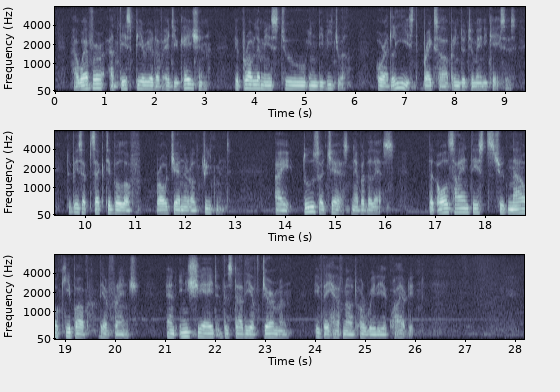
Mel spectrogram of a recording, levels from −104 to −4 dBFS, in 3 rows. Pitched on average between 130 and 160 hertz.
No: low, 115 Hz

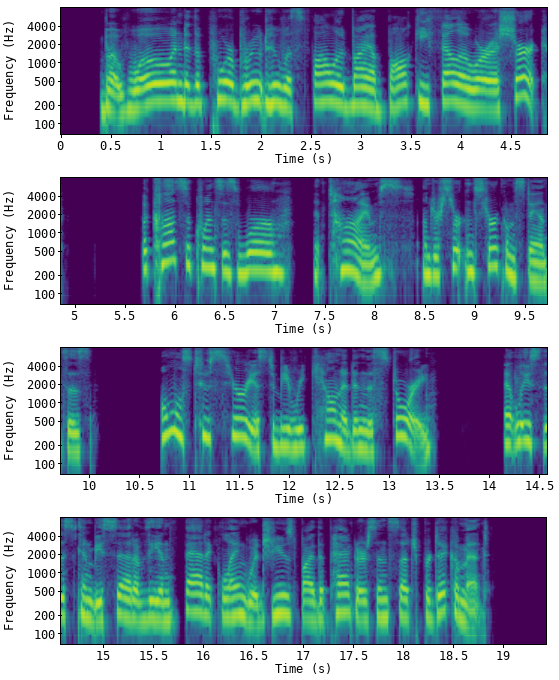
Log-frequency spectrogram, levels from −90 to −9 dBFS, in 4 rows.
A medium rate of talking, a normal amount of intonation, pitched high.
Yes: average, 155 wpm; average, 4.5 semitones; high, 205 Hz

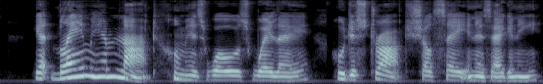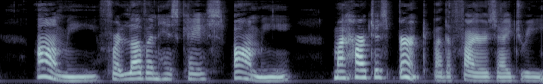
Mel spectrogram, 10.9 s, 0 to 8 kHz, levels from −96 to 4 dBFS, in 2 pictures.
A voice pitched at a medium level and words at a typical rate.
Yes: medium, 180 Hz; average, 190 wpm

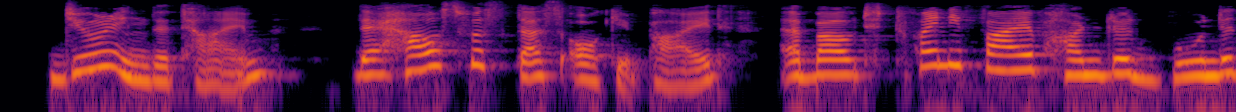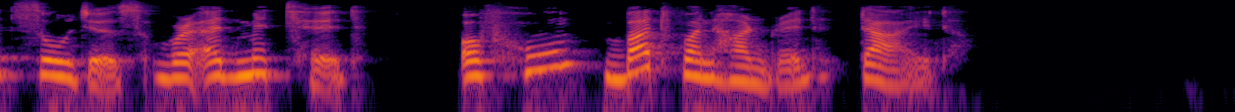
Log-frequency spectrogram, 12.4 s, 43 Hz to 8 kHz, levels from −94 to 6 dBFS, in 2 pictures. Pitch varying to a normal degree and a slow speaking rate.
No: wide, 6.2 semitones; slow, 105 wpm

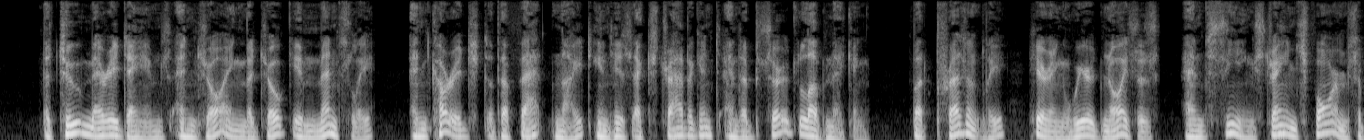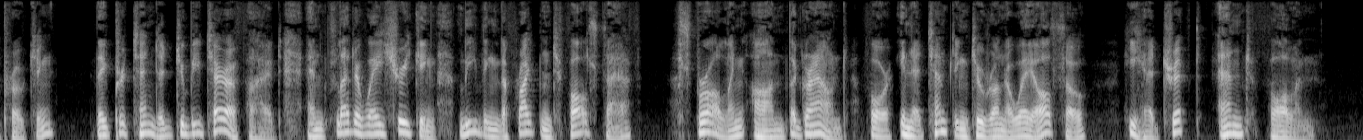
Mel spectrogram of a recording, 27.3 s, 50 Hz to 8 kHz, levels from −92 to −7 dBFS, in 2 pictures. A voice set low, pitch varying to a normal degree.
No: low, 105 Hz; wide, 7.1 semitones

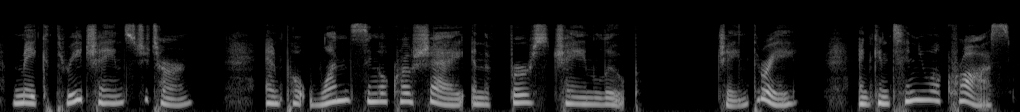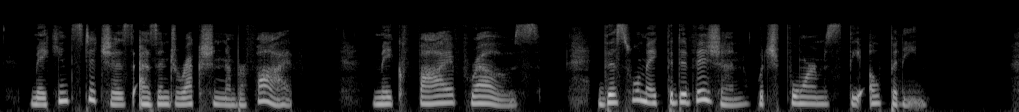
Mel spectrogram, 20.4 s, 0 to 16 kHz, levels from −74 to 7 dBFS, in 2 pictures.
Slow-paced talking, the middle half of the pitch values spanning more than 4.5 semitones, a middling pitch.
No: slow, 115 wpm; average, 5.0 semitones; high, 200 Hz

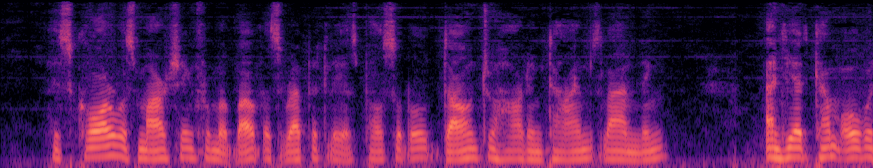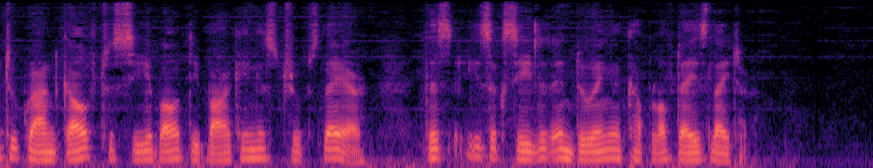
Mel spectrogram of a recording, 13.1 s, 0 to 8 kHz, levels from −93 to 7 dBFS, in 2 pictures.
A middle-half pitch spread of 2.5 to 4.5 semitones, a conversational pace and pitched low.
Yes: average, 3.2 semitones; average, 185 wpm; low, 110 Hz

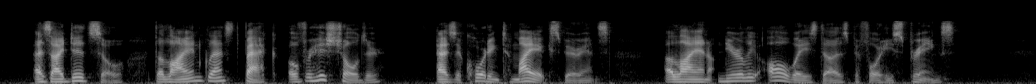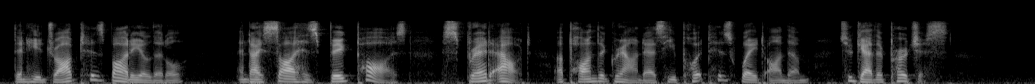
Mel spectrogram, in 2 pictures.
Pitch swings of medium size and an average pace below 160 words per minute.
No: wide, 6.3 semitones; average, 150 wpm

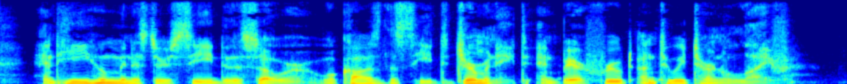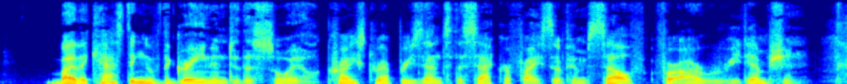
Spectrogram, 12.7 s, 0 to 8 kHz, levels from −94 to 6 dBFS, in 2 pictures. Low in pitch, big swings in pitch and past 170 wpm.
Yes: low, 100 Hz; wide, 6.6 semitones; average, 185 wpm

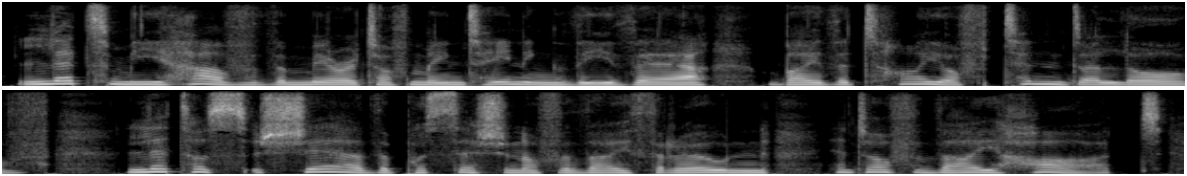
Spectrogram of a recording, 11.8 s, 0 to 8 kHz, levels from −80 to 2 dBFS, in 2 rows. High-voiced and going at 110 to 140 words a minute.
Yes: high, 195 Hz; slow, 135 wpm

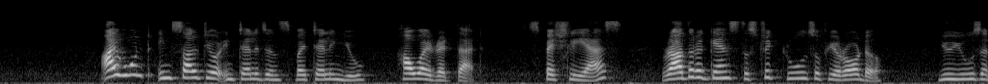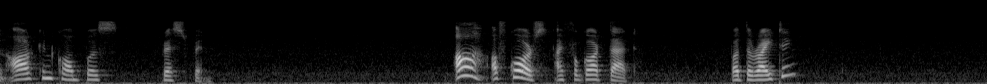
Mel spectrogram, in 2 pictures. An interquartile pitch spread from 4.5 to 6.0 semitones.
Yes: average, 4.8 semitones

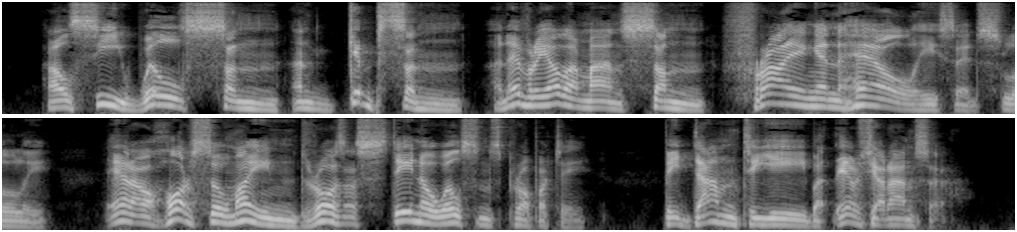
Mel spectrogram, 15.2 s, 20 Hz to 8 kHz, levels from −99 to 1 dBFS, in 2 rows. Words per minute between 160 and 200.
No: average, 145 wpm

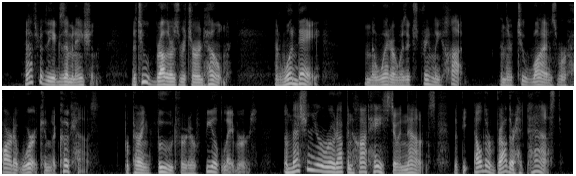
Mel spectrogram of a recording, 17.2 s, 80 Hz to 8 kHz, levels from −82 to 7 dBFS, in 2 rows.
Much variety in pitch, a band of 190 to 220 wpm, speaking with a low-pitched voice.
No: wide, 6.5 semitones; average, 175 wpm; low, 125 Hz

